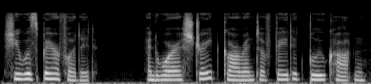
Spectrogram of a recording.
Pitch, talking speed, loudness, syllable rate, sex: 220 Hz, 195 wpm, -17 LUFS, 5.7 syllables/s, female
